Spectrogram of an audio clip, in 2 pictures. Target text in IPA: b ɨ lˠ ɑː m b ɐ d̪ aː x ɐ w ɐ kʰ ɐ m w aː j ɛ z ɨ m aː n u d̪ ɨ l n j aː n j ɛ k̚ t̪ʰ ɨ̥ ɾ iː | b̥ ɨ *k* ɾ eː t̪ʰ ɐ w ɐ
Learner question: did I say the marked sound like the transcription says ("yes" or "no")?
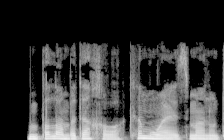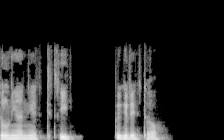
no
